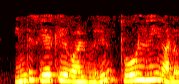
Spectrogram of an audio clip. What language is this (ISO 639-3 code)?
tam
